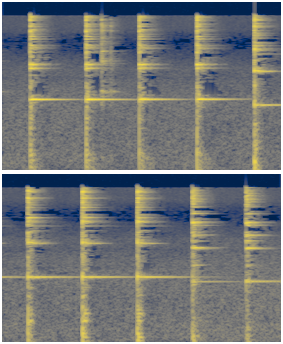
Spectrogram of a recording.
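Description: A metal spoon taps water-filled glass bottles about twice a second, and each tap rings a clear glassy note. The pitch steps down twice, about four taps on each bottle, as the spoon moves to bottles holding more water. The water level tunes each bottle's note.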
